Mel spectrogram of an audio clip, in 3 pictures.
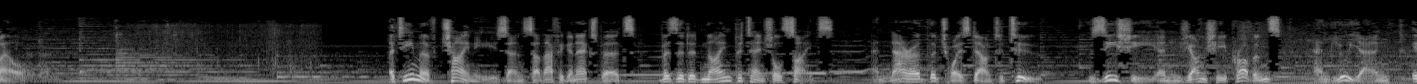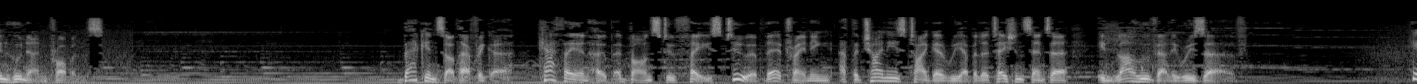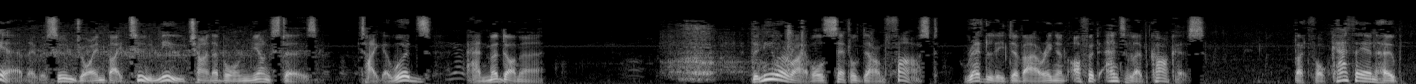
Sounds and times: Music: 0:00.0 - 0:34.2
Speech: 0:03.9 - 0:15.2, 0:18.2 - 0:26.6, 0:28.3 - 0:33.8, 0:35.9 - 0:40.4, 0:41.3 - 0:42.4.

